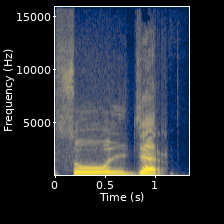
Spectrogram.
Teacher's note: तो इसका उच्चारण जो है डी का उच्चारण ज होगा।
